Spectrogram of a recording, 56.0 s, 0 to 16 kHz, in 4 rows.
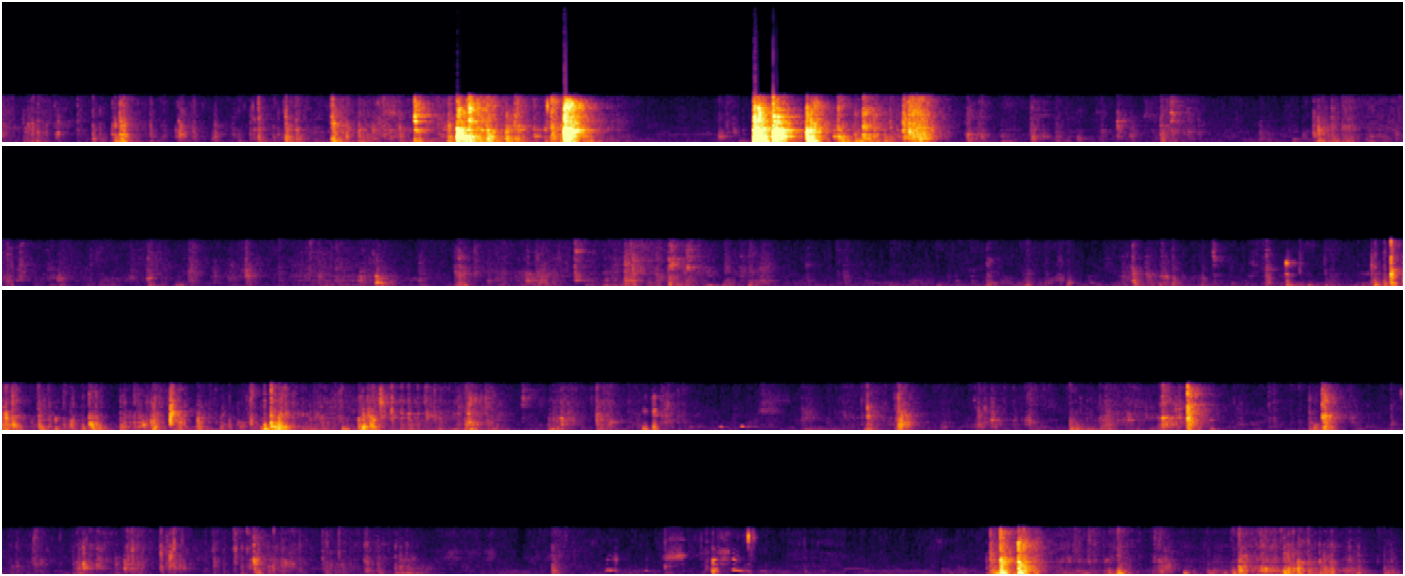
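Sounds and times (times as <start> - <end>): plastic bottle clattering on floor: 0.0 - 6.4, 7.2 - 22.8, 23.4 - 49.7, 51.8 - 56.0
puppy chewing plastic bottle: 0.0 - 56.0.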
